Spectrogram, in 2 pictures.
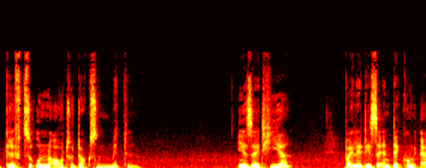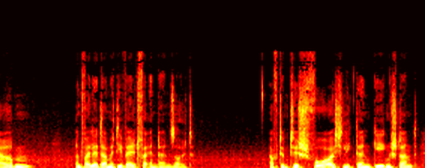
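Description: A woman voicing a proud professor's grave letter to heirs, read solemnly and deliberately in an audio drama. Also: medium pitch, natural voice.

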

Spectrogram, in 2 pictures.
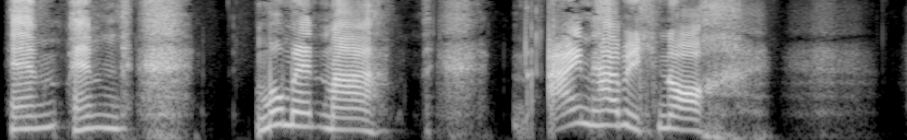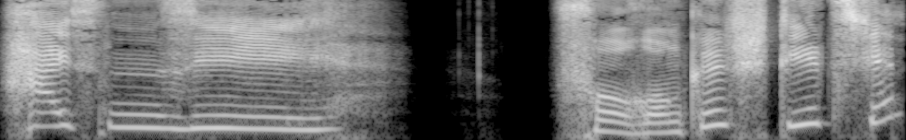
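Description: A woman's voice: fairly high pitch, animated, very slow, pauses often, a bit bright, dry recording, studio quality, heavily acted. A woman playing a flustered, whiny, dramatic young woman in a comic fairy tale audio play. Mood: hesitant. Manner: stammering, exasperated.

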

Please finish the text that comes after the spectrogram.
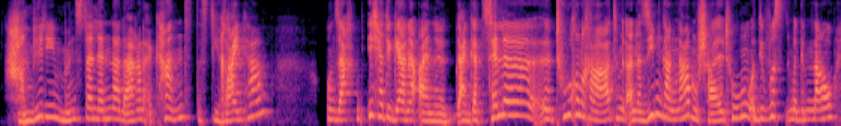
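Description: A woman's voice: on the high side, moderate pace, pushed and bright. A woman hosting a podcast, chatting casually and playfully with anecdotes and teasing questions. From island of Juist, Germany. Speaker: podcast host. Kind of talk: casual conversational interview.

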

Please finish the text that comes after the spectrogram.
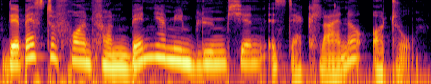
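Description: A woman's voice: fairly low pitch, very animated, moderate pace, mellow, no echo. A woman co-hosting a podcast, asking questions in a casual, chatty style. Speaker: podcast co-host. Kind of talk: casual chat, quiz-show questioning.

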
